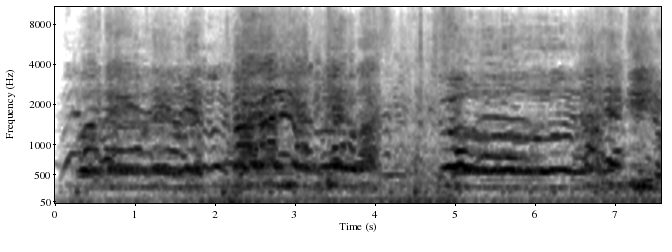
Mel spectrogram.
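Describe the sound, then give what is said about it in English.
A large soccer crowd at CenturyLink Field in Seattle, at a Copa America match between Argentina and Bolivia, chants and cheers in unison, a loud, sustained roar of many voices rising and falling in sung waves, with a brief dip before swelling again. “On Tuesday, a diverse crowd poured into CenturyLink Field to watch the number one national team, Argentina, take on Bolivia.”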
